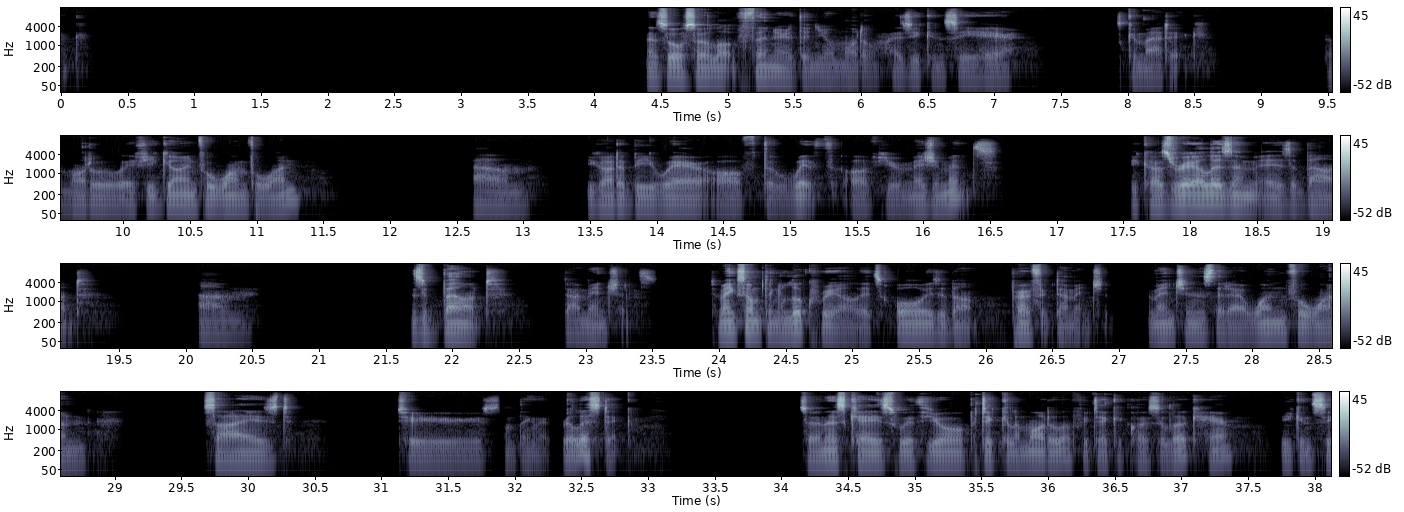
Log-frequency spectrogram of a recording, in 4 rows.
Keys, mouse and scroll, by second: 0.2-3.2 scroll down 8, 3.3 click, 3.5 middle click, 7.3 click, 35.5 click.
